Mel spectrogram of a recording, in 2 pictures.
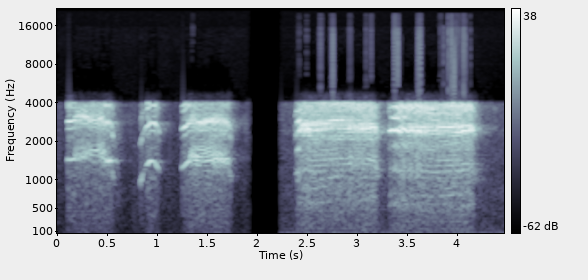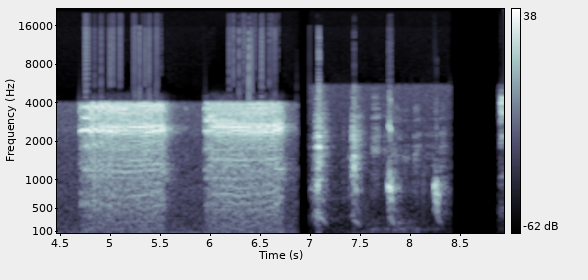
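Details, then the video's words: Monkey screech: loud, harsh, drawn-out screaming bursts of about a second each, repeated with short gaps, followed by several quick, sharp yelps. "The Screech of a Monkey"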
